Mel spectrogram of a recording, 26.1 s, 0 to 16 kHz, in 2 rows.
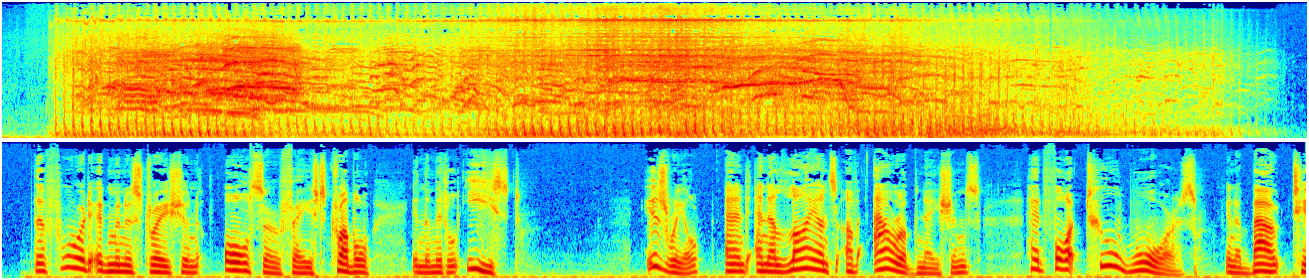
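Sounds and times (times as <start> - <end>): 
overloaded American military helicopter taking off from an embassy roof: 0.5 - 12.8
people shouting: 0.6 - 12.4
speech: 13.4 - 18.3, 19.5 - 26.0.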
